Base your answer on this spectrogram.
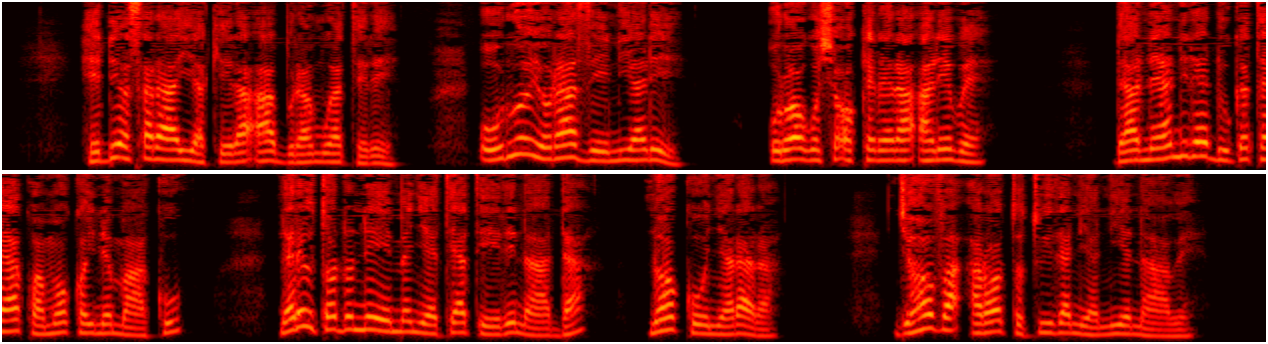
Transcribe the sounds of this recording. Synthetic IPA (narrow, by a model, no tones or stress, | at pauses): heːdeɔsaɾaiakeːɾaʔabuɾamuateɾe | oɾuojoːɾaðeniaɾe | oɾɔːɣoɕɔːkɛɾɛɾaʔaɾewɛ | danɛaniɾɛduːɡatajakwamɔkɔinɛmaku | naɾeutɔːdoneemɛɲɛtɛateːɾenaːda | nɔkoɲaɾaɾa | d͡ʒɛhɔvaʔaɾɔtotwiðanianiɛnawɛ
